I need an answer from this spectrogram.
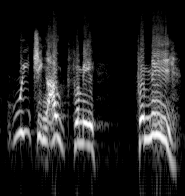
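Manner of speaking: rising terror pushing to a shout; frantic cry. Acted. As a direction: cry out as if already seized. Frenzied climax about tentacles.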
